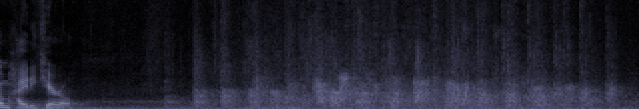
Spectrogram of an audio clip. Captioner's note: applause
